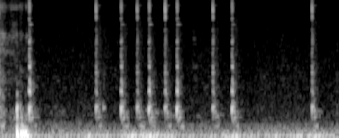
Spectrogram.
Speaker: that click sounds like a relay it's not a mouse what is it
